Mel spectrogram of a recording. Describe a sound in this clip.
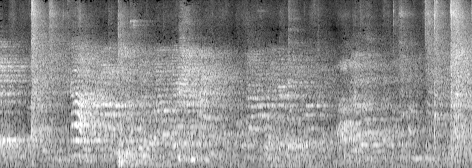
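Rackets smack shuttlecocks with sharp cracks in an echoing hall.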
